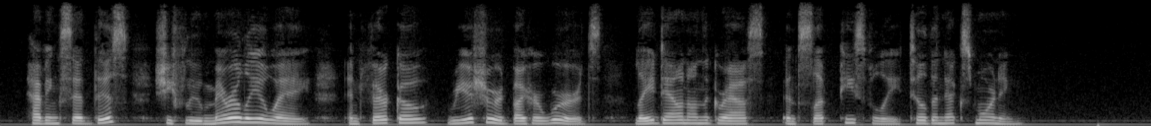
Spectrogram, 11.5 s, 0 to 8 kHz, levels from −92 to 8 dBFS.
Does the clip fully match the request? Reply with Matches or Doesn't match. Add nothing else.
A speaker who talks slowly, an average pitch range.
Matches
